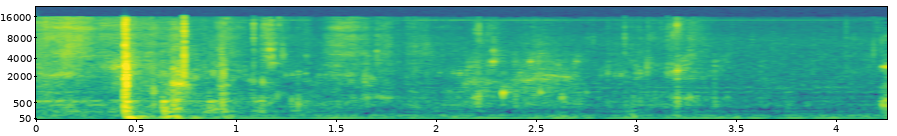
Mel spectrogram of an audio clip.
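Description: A single bump on a handheld microphone about half a second in, followed by a few smaller clicks and then faint scattered clicks and rustles.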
